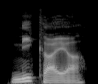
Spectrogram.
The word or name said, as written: Nikaia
